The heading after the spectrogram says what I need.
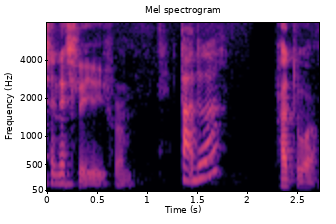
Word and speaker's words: Padua: Padua.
